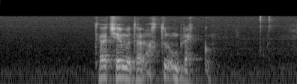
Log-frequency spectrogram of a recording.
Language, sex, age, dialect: Faroese, male, 36-60, Norðurstreymoy/Eysturoy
